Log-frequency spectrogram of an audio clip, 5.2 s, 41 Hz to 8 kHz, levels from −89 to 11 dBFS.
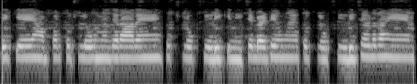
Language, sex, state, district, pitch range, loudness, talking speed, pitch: Hindi, female, Jharkhand, Jamtara, 210-220 Hz, -17 LUFS, 275 wpm, 215 Hz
